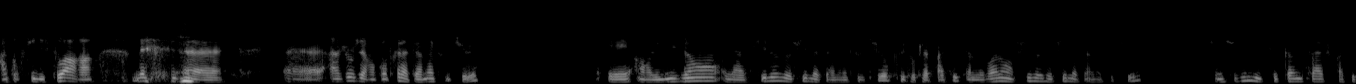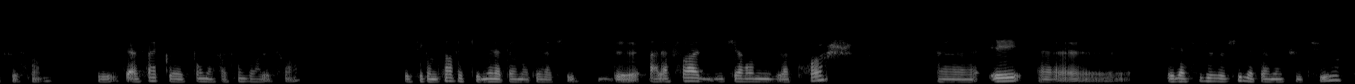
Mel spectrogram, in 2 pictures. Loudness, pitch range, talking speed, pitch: -40 LUFS, 120-155 Hz, 175 wpm, 130 Hz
